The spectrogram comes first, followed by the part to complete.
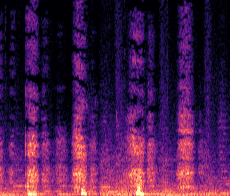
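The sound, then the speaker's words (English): A voice imitates someone gasping for air: four ragged, breathy gasps in quick succession, moderately loud, with no words spoken. “and he is gasping for air trying”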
